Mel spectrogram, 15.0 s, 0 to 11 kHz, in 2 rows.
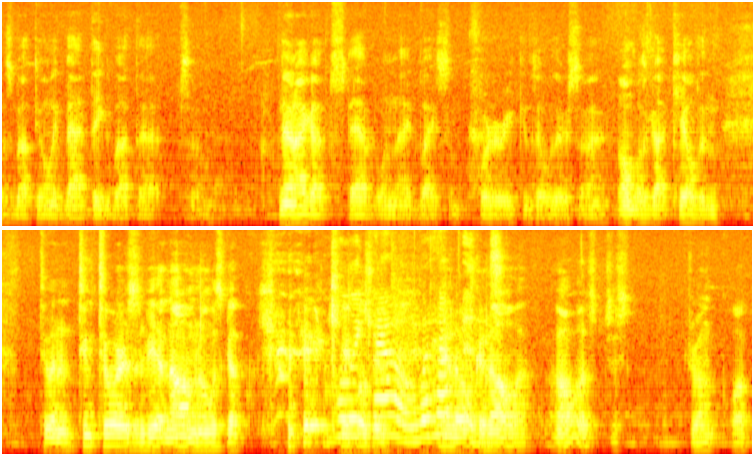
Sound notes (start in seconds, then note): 10.1 laughs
